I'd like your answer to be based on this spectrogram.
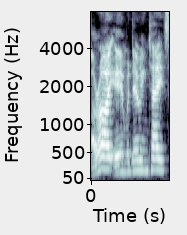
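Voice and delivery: put-on English accent. Describing how American directors shoot with one or two cameras, in an English accent. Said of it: "I don't know why I'm speaking in an English accent".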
